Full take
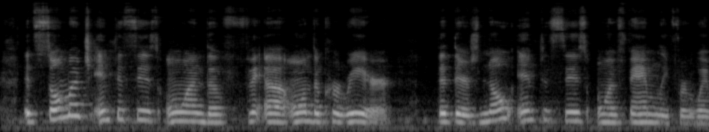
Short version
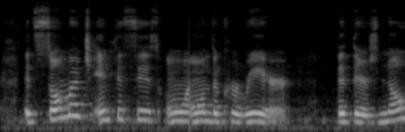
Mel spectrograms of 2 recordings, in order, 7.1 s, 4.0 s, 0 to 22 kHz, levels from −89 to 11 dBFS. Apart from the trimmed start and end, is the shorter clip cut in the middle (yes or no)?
yes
